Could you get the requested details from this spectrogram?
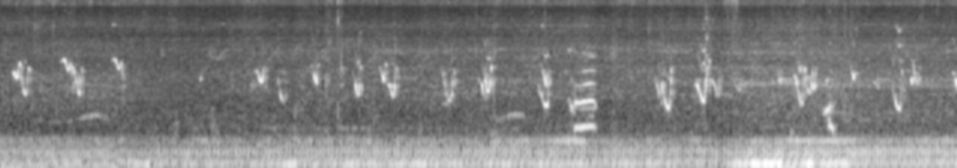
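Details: Francolin chicks feeding in a forest: rapid, high, short chirps with quick upward and downward inflections, several per second in loose irregular series, over a steady low hum.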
